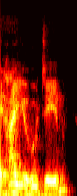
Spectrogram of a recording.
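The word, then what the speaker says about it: היהודים: When you're reading that, you would say HaYehudim.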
